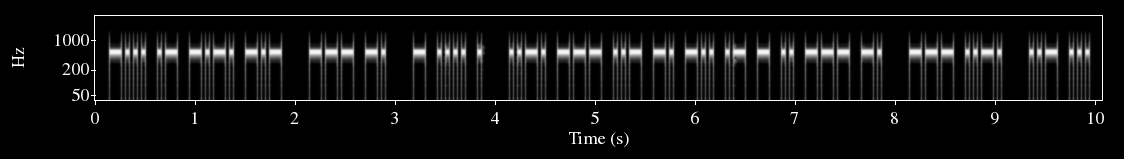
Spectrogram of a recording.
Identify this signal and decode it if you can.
Morse code, heard as a keyed tone, about 30 wpm, 550 Hz. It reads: BACK ON THE FOUNDATION OF US
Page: news headlines in morse code at 30 wpm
